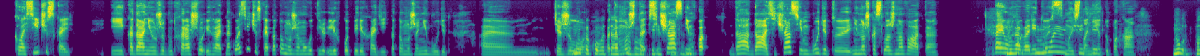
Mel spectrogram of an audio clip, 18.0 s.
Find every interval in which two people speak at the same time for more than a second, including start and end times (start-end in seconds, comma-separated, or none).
8.6-10.4, 15.1-16.6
